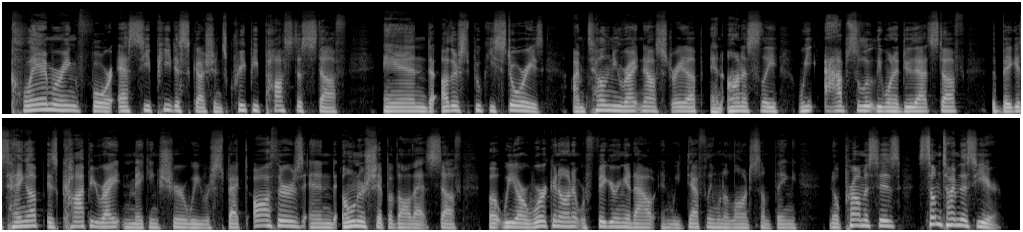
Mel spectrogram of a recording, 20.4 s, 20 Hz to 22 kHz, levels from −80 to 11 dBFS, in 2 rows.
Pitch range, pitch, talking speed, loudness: 130-160 Hz, 145 Hz, 195 wpm, -21 LUFS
